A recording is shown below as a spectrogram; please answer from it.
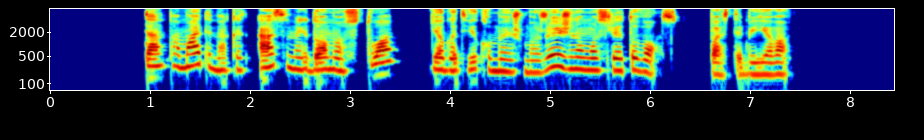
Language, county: Lithuanian, Vilnius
